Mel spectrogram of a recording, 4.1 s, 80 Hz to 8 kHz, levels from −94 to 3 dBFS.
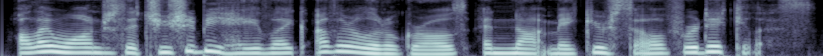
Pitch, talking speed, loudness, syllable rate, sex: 210 Hz, 250 wpm, -16 LUFS, 6.5 syllables/s, female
